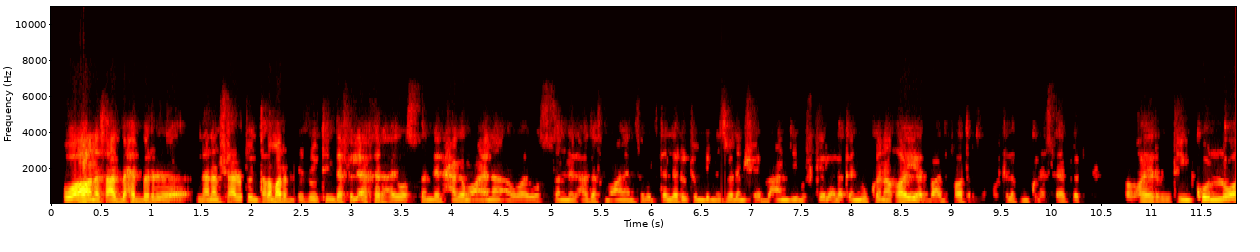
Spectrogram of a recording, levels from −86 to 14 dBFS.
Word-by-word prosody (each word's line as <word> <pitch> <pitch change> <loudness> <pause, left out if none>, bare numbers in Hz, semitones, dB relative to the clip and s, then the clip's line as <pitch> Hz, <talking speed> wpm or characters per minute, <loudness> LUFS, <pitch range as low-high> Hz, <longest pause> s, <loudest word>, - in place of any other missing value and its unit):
هو 140 - +9
آه، - - +13
أنا 120 -3 +4
ساعات 130 - +6
باحب 140 -1 +1
الر 120 -3 +1 0.4
إن - - -7
أنا 120 +3 +3
أمشي 130 -2 -5
على 110 0 +5
الروتين 135 +4 -3
طالما 135 +3 +6
الر 140 -2 0
الروتين 120 +4 -6
ده 145 - 0
في 140 - -12
الأخر 140 - 0
هيوصلني 110 +5 -3
لحاجة 125 +1 -1
معينة 130 0 -2
أو 105 -1 -5
هيوصلني 120 +5 -7
لهدف 120 +3 -7
معين، 130 0 -6
فبالتالي 125 -10 -4
الروتين 125 +1 -5
بالنسبة 120 0 -6
لي 125 - -5
مش 120 - -7
هيبقى 95 - -8
عندي 120 -1 -4
مشكلة. 110 - -8
لكن 120 +3 -3
ممكن 135 -1 -4
أغيّر 125 +2 +2
بعد 100 0 -2
فترة، 125 0 -3
زي - - -36
ما - - -74
قلت - - -21
لك، 125 - -11
ممكن 120 - -12
أسافر 120 +4 -8 0.5
وأغيّر 120 +3 -1
الروتين 110 +3 -4
كله 115 -4 +3
125 Hz, 235 wpm, -23 LUFS, 115-130 Hz, 0.5 s, آه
